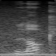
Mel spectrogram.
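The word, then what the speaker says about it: lough: this track along so l u GH Irish for Lo lock Lake I think you still pronounced lock so this is loog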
